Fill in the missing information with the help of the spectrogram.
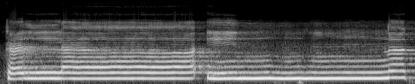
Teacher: کلا یہاں پر مد منفصل ہے، اس کو 3 الف کے برابر کھینچ کر پڑھیں گے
